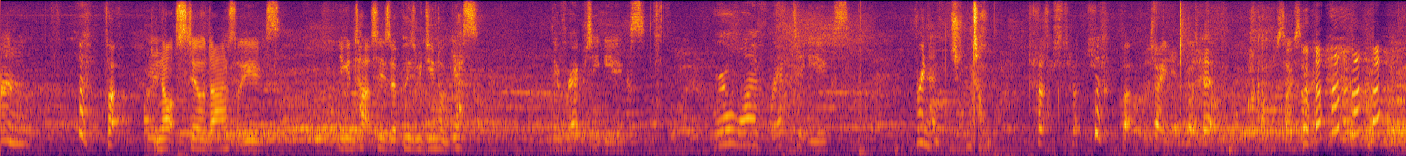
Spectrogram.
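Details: Male with Tourette syndrome in a public setting, with a phrase repeated many times in a row and swearing; Tourette syndrome vocal tics.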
